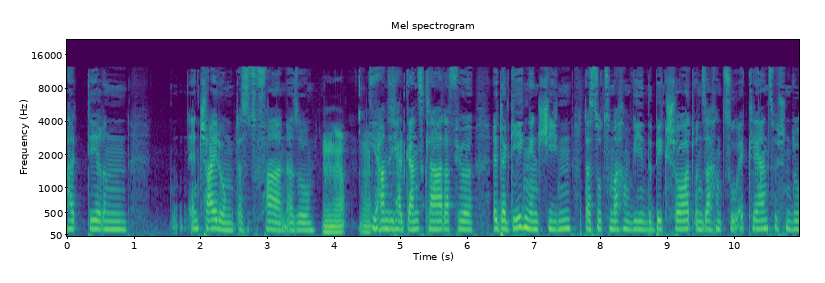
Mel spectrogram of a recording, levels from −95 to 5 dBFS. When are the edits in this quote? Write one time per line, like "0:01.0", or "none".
0:02.7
